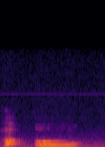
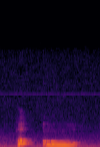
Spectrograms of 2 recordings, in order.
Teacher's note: There's what they call a double glottal stop. Glottal stop is in English when you use this little expression, "huh-oh," that in the middle.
